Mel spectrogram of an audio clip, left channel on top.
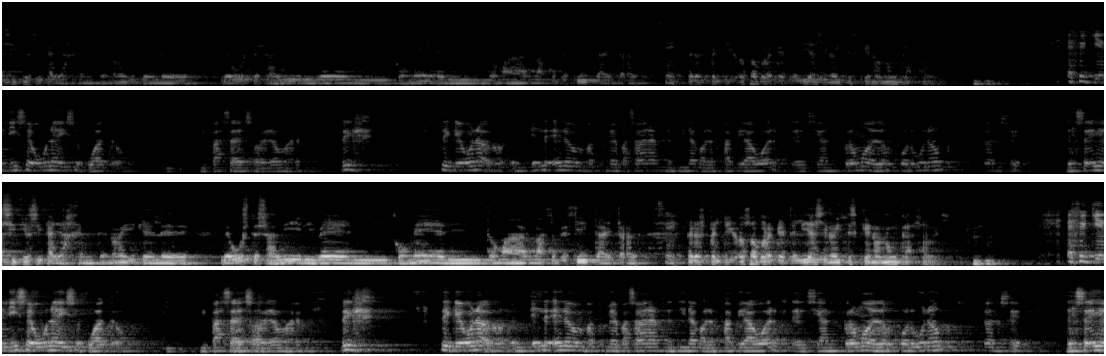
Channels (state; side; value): quieter; left; 21.5 dB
